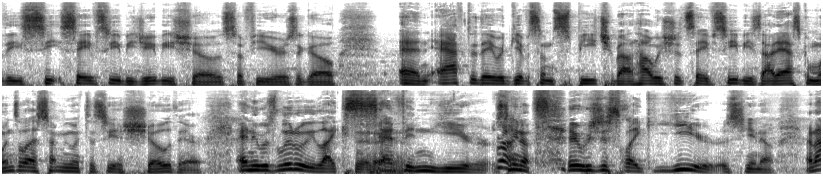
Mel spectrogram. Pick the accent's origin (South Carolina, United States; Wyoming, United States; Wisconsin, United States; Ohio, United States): Ohio, United States; I'm coming from Ohio.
